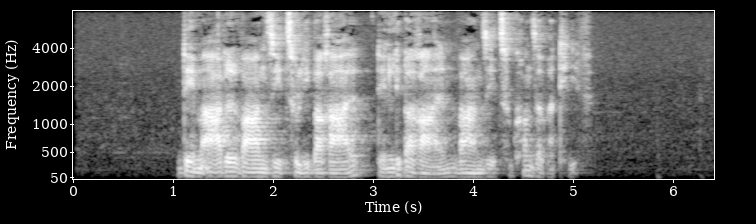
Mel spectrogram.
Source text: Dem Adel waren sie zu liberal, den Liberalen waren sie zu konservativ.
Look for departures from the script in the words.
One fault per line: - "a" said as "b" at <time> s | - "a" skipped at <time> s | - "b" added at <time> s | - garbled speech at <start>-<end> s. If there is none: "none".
none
